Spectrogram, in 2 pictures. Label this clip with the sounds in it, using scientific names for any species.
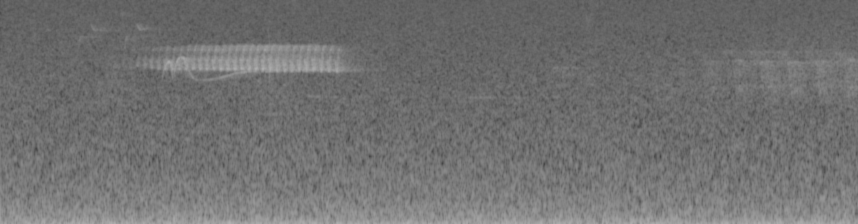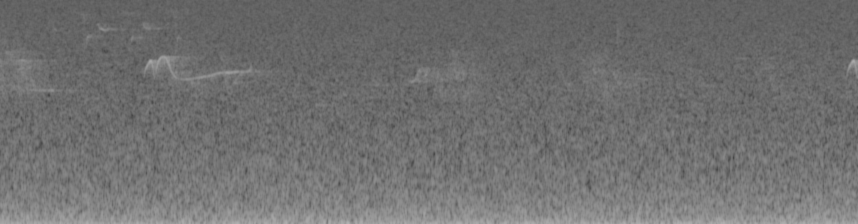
Setophaga fusca, Setophaga pinus, Contopus virens, Seiurus aurocapilla, Vireo olivaceus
